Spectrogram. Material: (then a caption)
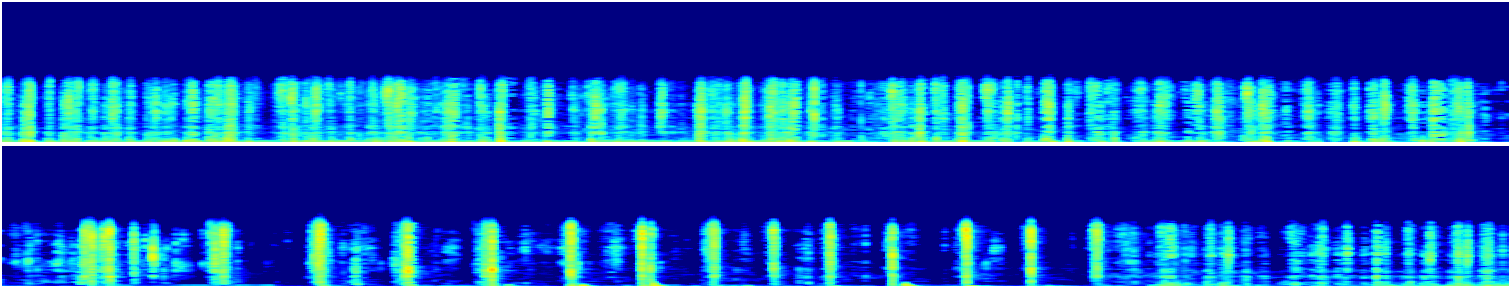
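Latex. White latex gloves worn on both hands, held close, rub against each other so the thin latex stretches and squeaks. A dense, bright crackling rub fills the first half, then gives way to sparser, sharp squeaky snaps with quiet gaps between them.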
